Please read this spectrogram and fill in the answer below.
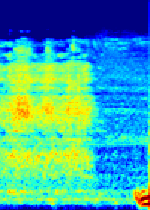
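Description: Hot air gun blowing on a laptop heatsink to heat it: a steady airy hiss that cuts off a little after a second in.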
